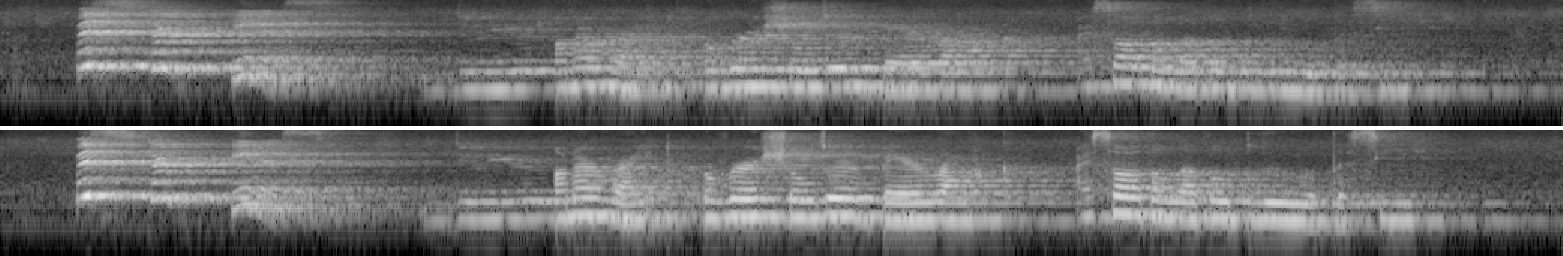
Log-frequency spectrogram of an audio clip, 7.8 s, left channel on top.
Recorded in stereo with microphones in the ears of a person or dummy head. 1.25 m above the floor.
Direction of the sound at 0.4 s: 65° right (ahead or behind).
